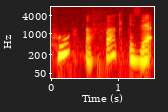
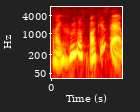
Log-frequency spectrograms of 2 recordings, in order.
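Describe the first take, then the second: First: Loud, delighted shout; excited outburst. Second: Louder delighted shout; louder excited repeat. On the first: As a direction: blurt it out in disbelief. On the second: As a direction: push the repeat even harder. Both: Retold or imitated. Hearing the radio, laughing.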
